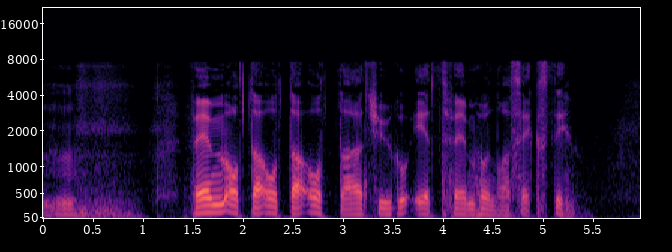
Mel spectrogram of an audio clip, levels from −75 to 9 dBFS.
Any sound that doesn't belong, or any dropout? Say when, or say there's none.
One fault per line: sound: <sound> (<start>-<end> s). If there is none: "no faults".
no faults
